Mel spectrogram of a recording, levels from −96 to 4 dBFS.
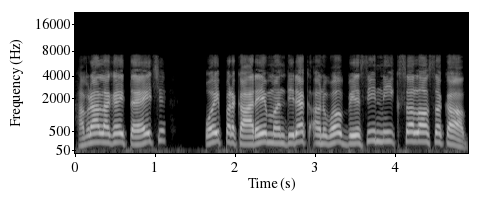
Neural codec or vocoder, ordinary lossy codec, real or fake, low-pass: codec, 16 kHz, 4.8 kbps, FACodec; none; fake; 7.2 kHz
